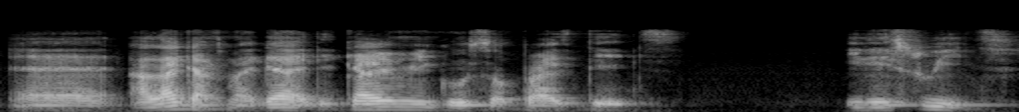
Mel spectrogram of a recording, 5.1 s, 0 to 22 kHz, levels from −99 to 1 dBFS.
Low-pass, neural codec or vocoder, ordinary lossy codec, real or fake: 7.2 kHz; codec, 16 kHz, 16 kbps, FreqCodec, smaller model; none; fake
